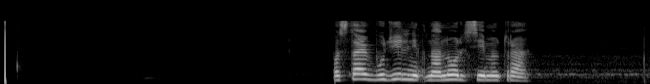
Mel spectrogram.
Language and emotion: Russian, angry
